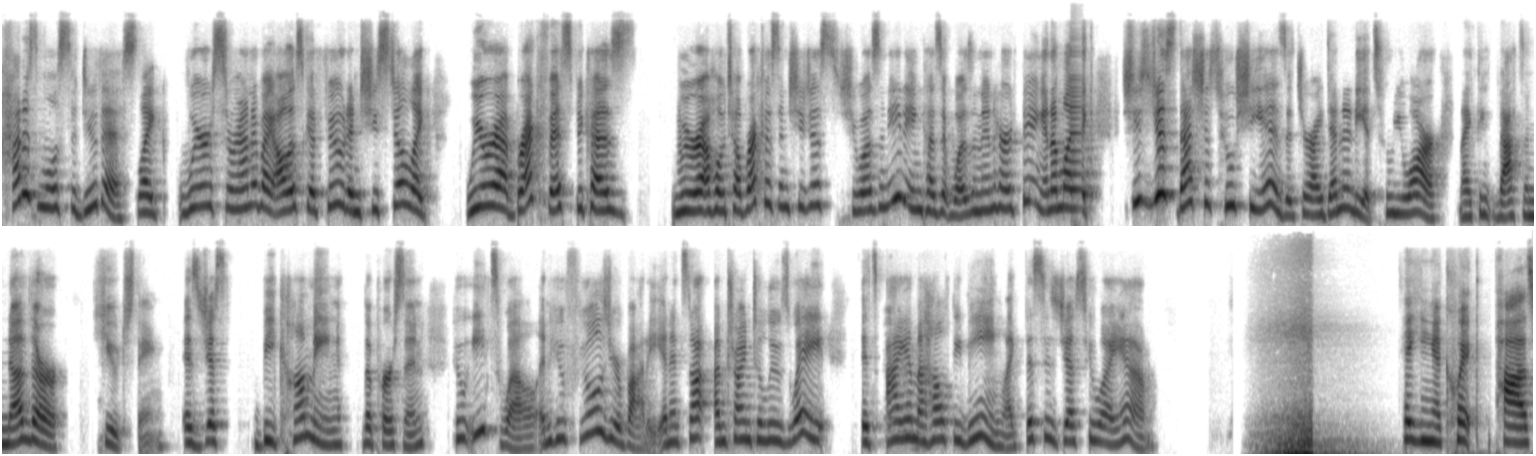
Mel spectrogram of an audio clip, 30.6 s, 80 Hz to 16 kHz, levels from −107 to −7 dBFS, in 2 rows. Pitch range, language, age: 195-270 Hz, English, 20-39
